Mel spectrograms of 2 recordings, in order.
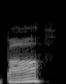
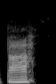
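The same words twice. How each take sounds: First: It has a long southern vowel. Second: It has a short northern vowel.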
